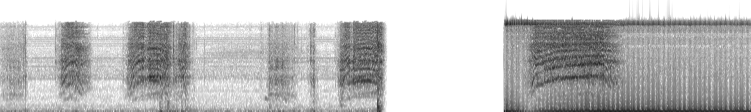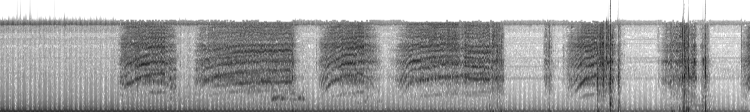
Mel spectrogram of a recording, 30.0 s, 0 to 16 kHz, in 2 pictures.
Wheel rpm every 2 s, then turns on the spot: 20, 60, 10, 60, 0, 60, 50, 0, 20, 90, 120, 100, 100, 60, 40.
none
